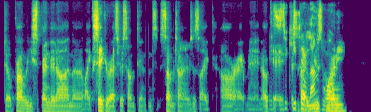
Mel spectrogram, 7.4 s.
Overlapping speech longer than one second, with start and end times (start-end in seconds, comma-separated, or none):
5.4-6.9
